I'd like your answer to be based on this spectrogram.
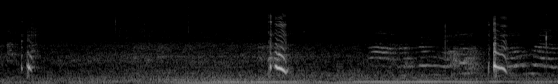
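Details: Three brief, abrupt voiced catches a couple of seconds apart over room noise and faint child sounds; hiccups.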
